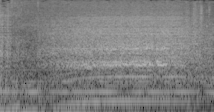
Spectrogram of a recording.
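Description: A car driven in the video game Watch Dogs gives a steady, fairly close engine drone with a faint rising tone, alone without talk.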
